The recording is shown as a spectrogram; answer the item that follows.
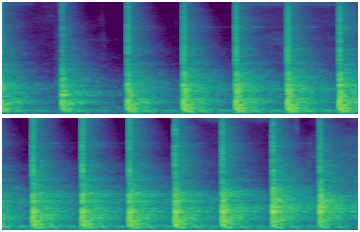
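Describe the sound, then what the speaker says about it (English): A hammer drives staples to hold electrical house wiring in place. About a dozen sharp, evenly spaced blows ring out close and loud, each decaying quickly before the next. "we staple these wires in place so that they don't get pulled apart"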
